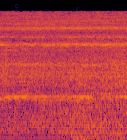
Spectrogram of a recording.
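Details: Condensing unit on a walk-in freezer after replacing the old compressor with an internal leak, with the line set supported to reduce vibration: an even, steady hum and fan rush with a faint constant tone; smooth, healthy operation.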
